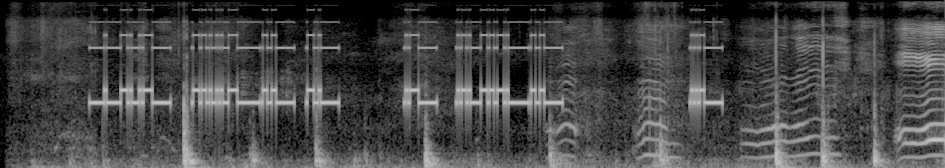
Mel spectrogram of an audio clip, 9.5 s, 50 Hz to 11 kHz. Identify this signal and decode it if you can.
TTY/TDD text telephone tones (45.45 baud Baudot), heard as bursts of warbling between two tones, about 400 Hz shift, 1600 Hz centre, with the noise of a park. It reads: HE JOINED HIS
